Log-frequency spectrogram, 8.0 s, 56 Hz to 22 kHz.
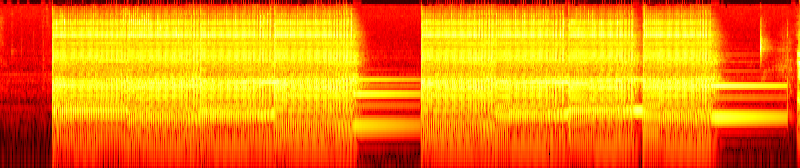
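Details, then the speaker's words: NuTone LA60 musical door chime over 30 years old: harsh buzzy electronic drone with clicks replaces the tune, briefly broken by a clean note, as the song tries to play; fault is not the speaker cone. "And what you heard something like out of a science fiction movie. All these weird buzzes and clicks and buzzy sounds. And then there's a note that sounds pretty good. And then it does it the same thing over again. And what you are actually listening to is the actual song trying to play."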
